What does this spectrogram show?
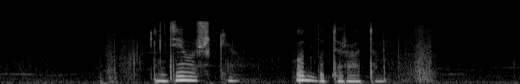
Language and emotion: Russian, sad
